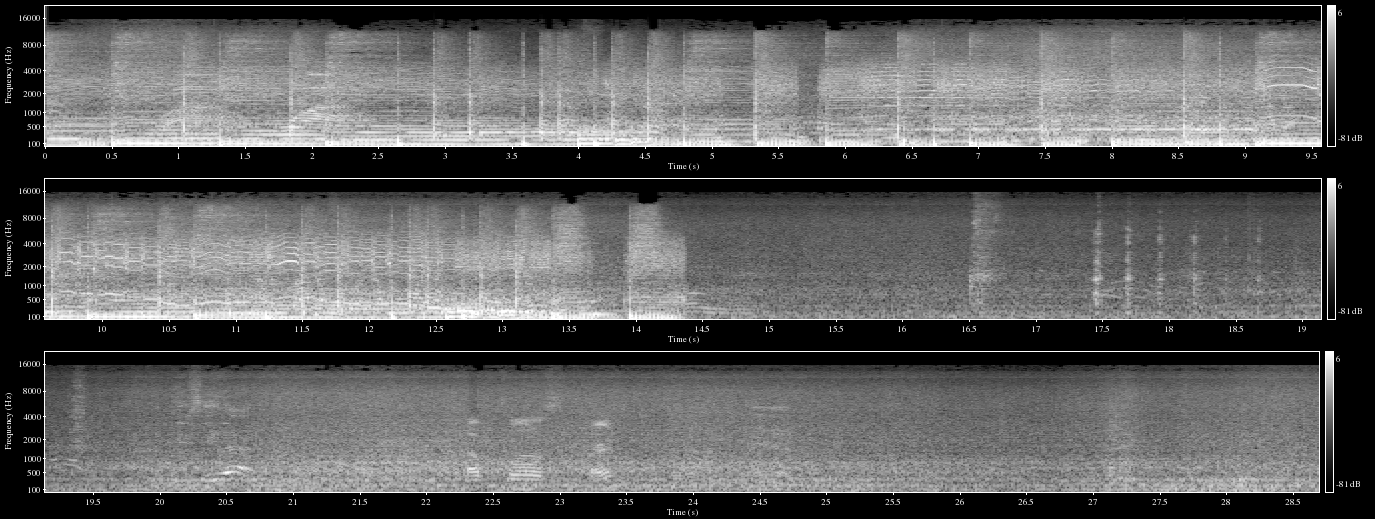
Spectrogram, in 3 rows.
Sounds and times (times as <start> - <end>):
Speech: 0.9 - 2.4, 19.1 - 20.8, 22.3 - 23.4, 24.4 - 24.8.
